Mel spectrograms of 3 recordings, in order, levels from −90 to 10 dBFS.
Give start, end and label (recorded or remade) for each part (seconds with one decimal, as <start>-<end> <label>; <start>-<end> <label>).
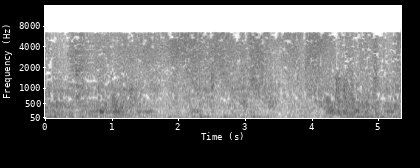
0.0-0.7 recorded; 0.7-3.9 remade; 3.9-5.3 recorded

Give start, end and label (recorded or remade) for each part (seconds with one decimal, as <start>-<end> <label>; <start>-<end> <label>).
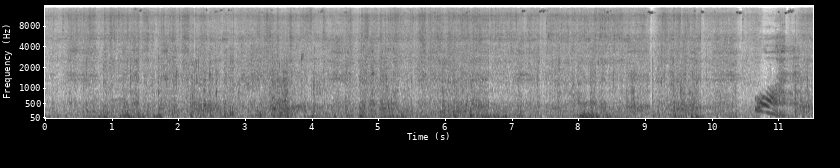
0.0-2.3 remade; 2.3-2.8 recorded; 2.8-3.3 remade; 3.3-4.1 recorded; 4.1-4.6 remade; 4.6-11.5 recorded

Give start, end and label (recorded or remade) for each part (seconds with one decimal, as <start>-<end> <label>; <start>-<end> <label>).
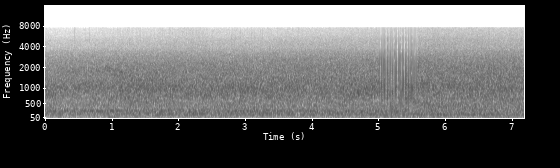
0.0-5.0 recorded; 5.0-5.6 remade; 5.6-7.2 recorded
